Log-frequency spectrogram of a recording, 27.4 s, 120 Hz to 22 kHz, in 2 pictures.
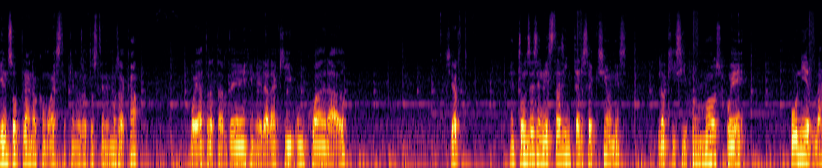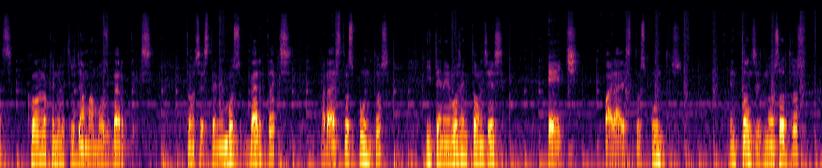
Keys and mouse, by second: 1.6-4.4 drag, 5.4-27.4 drag.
